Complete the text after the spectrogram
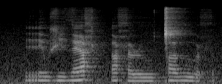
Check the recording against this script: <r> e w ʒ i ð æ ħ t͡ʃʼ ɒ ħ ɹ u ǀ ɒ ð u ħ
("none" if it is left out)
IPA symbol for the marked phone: r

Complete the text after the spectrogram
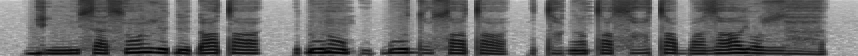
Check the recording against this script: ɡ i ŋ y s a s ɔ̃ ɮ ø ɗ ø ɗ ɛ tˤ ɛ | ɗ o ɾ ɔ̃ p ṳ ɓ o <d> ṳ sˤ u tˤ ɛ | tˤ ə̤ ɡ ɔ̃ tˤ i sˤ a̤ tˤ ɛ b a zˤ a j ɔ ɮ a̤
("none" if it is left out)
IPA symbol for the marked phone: d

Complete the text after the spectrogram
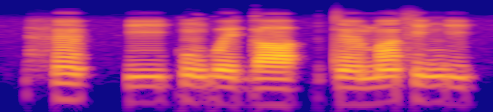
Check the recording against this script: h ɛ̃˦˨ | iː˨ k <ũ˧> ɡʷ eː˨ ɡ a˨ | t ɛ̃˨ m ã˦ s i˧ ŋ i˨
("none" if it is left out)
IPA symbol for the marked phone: ũ˧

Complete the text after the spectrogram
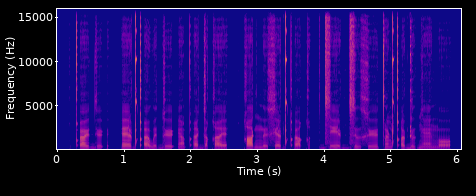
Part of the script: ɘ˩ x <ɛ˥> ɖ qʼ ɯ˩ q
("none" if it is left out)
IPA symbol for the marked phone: ɛ˨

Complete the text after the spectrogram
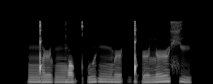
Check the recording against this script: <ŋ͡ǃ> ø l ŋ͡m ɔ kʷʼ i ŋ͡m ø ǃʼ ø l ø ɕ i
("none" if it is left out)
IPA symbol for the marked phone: ŋ͡ǃ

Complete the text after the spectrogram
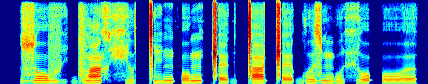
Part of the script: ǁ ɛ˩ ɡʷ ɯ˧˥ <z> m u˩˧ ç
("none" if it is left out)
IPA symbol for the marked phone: z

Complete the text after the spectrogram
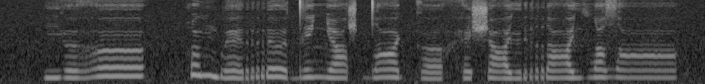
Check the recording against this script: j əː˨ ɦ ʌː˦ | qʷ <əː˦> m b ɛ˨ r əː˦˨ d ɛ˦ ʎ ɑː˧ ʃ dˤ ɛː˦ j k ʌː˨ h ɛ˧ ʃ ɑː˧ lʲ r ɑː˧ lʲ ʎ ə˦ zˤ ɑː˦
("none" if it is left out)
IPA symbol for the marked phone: ə˦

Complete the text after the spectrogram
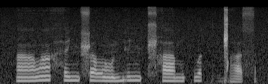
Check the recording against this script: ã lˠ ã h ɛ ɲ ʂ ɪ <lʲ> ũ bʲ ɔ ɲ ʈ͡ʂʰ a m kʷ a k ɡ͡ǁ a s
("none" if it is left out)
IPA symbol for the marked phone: lˠ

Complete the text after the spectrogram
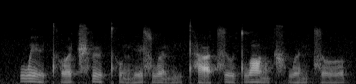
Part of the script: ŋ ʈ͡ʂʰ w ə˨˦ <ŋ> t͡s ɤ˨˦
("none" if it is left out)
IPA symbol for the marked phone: n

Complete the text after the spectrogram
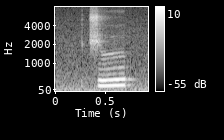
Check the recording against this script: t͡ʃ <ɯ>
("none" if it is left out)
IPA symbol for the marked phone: ɯ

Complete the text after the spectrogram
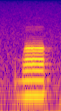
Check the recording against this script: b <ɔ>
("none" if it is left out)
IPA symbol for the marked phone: ɔ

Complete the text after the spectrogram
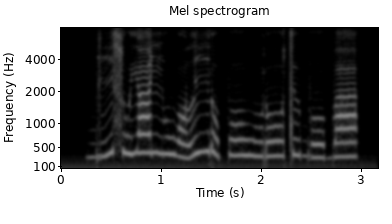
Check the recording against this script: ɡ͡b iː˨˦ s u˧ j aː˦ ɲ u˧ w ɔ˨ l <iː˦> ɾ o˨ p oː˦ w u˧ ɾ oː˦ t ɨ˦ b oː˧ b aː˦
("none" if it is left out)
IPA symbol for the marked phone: iː˦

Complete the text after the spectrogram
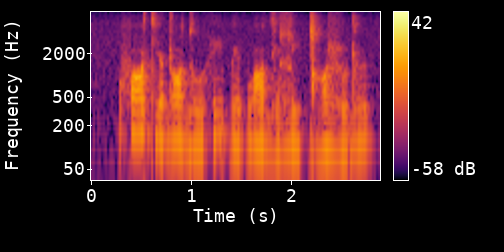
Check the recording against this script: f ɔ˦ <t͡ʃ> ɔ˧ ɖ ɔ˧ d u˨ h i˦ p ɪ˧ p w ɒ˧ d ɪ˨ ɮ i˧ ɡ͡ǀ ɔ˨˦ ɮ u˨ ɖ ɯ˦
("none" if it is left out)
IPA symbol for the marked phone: tʲ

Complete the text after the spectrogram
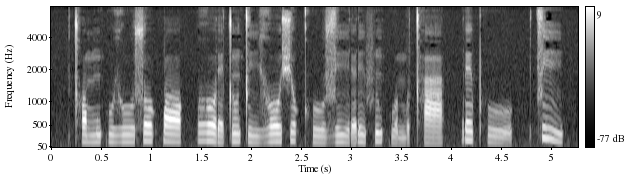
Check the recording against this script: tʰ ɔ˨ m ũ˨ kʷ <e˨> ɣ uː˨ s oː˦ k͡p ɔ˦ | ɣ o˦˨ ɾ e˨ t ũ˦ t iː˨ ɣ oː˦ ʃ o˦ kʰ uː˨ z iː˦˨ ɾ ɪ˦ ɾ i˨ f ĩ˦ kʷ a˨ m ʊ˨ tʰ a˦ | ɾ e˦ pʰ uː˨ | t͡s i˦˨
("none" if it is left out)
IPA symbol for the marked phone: i˨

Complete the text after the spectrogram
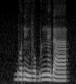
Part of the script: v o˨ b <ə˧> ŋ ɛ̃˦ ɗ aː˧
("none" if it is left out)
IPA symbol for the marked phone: ə˧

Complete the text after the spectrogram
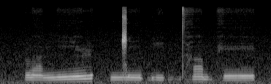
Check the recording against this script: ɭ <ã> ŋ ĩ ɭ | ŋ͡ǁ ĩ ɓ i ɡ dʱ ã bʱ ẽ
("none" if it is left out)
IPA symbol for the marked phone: ã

